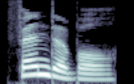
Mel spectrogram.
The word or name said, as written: fendable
